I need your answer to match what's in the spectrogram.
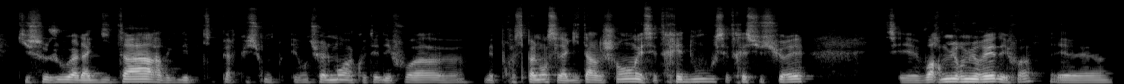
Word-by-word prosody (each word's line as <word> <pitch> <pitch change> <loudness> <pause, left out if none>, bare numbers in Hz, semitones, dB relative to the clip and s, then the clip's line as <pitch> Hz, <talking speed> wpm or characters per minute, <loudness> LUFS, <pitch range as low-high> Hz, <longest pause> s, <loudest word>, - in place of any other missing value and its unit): qui - - -8
se 115 - -1
joue 115 +1 -1
à 110 - +5
la 100 -1 +2
guitare 120 +4 +4
avec 100 -2 -5
des 105 0 -8
petites 105 0 -18
percussions 115 - -9
p 105 - -24 0.2
éventuellement 105 0 -3
à - - -7
côté, 105 +1 -10
des 95 -2 -5
fois, 105 +1 -4
heu, 100 0 -11 0.3
mais, - - -10
principalement, 110 +2 -1
c'est 110 - -1
la 95 - +3
guitare, 95 +3 -1
le 100 - -4
chant 125 +5 +1
et 120 - +1
c'est 95 - -3
très 115 +5 -2
doux, 125 +2 -6
c'est - - -3
très - - -4
susurré, 125 +3 0 0.8
c'est 100 0 -8
voire 110 +3 0
murmuré 130 0 +7
des 120 -5 0
fois 130 +7 -7 0.2
et 105 - -3
heu 100 0 -3
110 Hz, 205 wpm, -25 LUFS, 100-120 Hz, 0.8 s, murmuré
